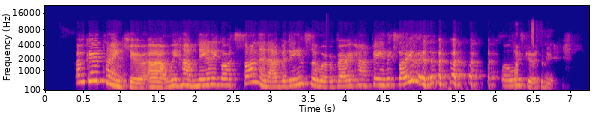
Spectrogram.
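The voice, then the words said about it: Mixed international accent. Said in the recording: “I have an amalgamation of different accents. So North America, Australia, Singapore, Malaysia, Finland, Germany”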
